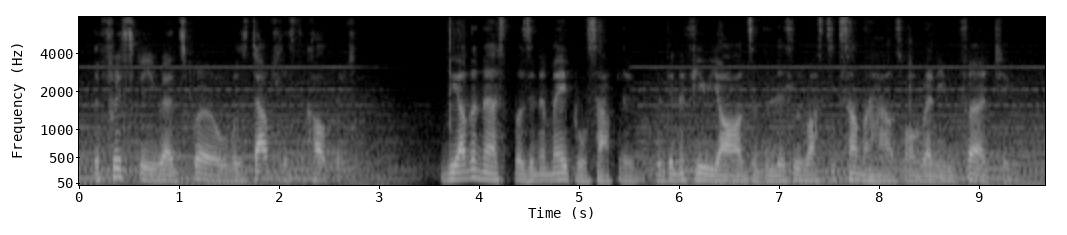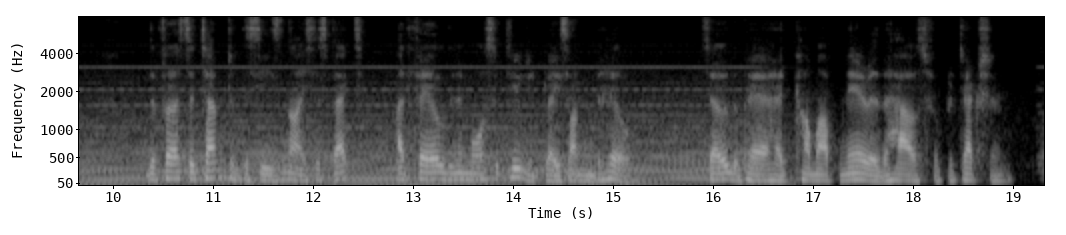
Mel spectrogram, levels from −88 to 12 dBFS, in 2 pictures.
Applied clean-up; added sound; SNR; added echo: none; Organ; 10 dB; none.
